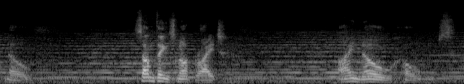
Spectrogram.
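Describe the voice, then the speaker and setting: Film drama: polite, hesitant gentleman doctor, loyal and anxious, expressive intonation over clear score. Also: medium pitch, slow pace, over music. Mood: worried. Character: loyal, anxious, genteel male doctor, detective's companion.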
